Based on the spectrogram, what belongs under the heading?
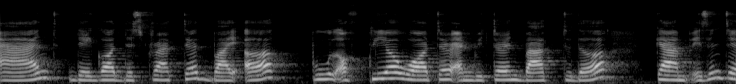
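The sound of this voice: An unforced reading voice, pitch moving by an ordinary amount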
